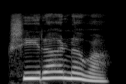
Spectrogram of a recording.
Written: ಕ್ಷೀರಾರ್ಣವ

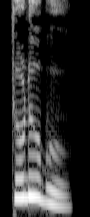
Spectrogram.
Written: ತುಡುಕು

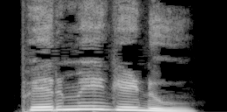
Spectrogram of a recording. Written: ಪೆರ್ಮೆಗಿಡು

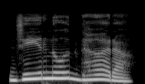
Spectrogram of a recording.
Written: ಜೀರ್ಣೋದ್ಧಾರ

